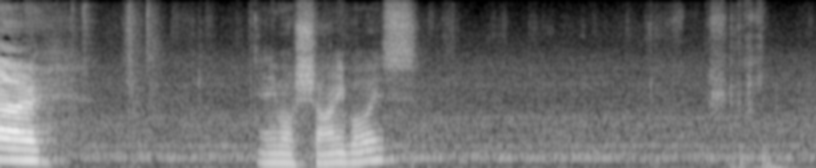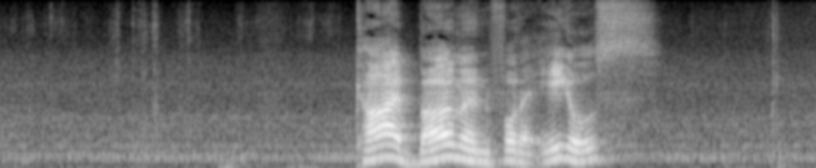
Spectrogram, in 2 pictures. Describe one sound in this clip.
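Cards shuffle and rustle between hands.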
